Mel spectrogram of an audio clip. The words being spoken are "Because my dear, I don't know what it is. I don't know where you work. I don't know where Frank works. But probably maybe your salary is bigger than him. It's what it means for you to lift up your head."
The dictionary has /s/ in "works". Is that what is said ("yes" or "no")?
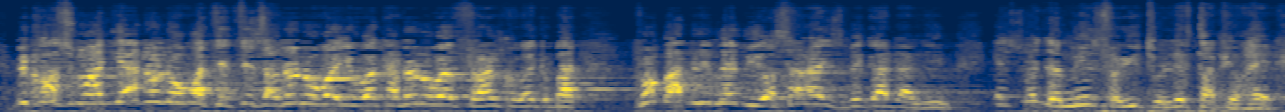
no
